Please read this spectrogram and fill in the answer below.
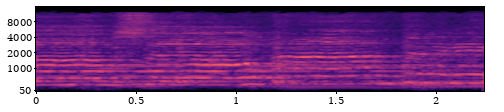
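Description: A man and a woman singing a gospel song together as a duet through handheld microphones, with long held notes.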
